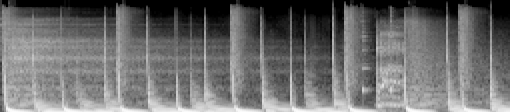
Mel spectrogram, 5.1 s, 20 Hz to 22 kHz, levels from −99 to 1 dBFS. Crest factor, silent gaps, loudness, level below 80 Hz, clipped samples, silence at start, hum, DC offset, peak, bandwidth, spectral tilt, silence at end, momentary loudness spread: 8 dB; none; -11 LUFS; -10 dBFS; 0.3%; 0 s; none; under 0.1%; 0 dBFS; 15.5 kHz; -6 dB/octave; 0 s; 3 LU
